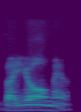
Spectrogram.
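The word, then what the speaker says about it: ויאמר: mer The accent is here. vay-yo-mer vay-yo-mer That's really everything. That's everything. The question is what's happening with the aleph. Indeed. Is that a vowel there in this context, more or less? It's not a vowel letter. What it is is that the aleph has lost its consonantal nature, and it's simply disappeared. All right. So, you don't You don't use a glottal stop.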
